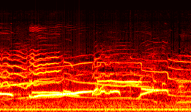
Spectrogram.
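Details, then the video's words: Wolf pups howling: several overlapping long, smooth tonal howls with rich harmonics, some gliding upward and others sliding down, joined in a wavering chorus, over a steady low hum. "Baby Wolf Pups Howling"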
